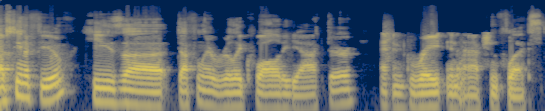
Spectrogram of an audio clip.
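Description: A man with a Canadian accent and a plain, everyday voice talks at a moderate pace and fairly low pitch, with ordinary pitch variation, on a very clean recording with a silent background. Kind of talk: casual chat.

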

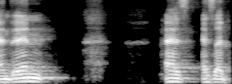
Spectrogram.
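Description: Over a quiet background, a man with a Danish accent speaks at medium pitch. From Denmark. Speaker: watch brand founder, former dancer. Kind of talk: casual interview chat.

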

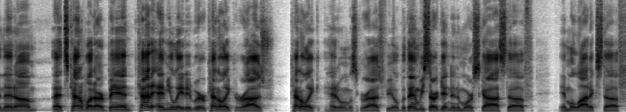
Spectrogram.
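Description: A plain, everyday voice with an American accent speaks at a fairly quick pace with ordinary pitch variation. The recording is very clean, with a silent background. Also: man, fairly low pitch for a man. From upstate New York (Cortland County). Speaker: musician and artist. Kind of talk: interview.

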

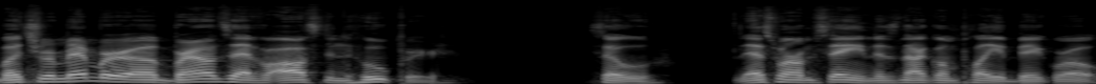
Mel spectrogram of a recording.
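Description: A man with an American accent uses a normal speaking voice, fairly low in pitch, talking at a fairly quick pace with lively intonation on a very clean recording with a silent background. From US South. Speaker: sports podcast host. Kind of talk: casual chat.

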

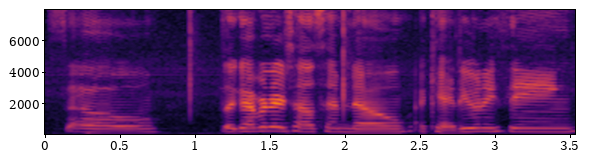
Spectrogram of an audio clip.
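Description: Her voice is an unremarkable speaking voice, pitched at a medium level for a woman. She talks at a moderate pace. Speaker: podcast co-host. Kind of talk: casual banter chat.

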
